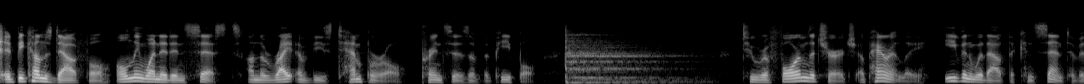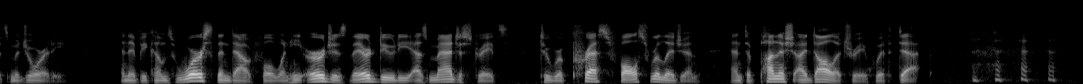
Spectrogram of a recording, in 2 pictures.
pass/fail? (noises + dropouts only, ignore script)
fail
